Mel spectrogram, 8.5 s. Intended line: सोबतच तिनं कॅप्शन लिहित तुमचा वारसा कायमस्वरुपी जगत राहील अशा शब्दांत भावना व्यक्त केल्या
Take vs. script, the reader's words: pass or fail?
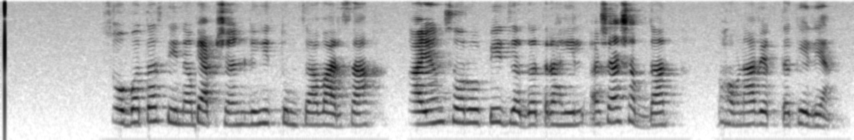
pass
